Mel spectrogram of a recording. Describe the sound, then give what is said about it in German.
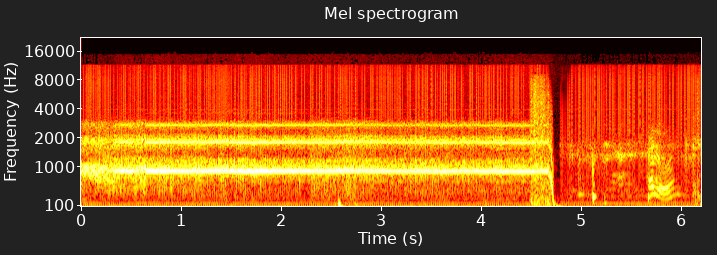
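A steady, piercing radio tone from the Sputnik 2 satellite, with buzzy overtones, holds unbroken for about four and a half seconds over static, then drops away in a quick downward sweep before faint voices follow. “Sputnik 2 mit seinem Piepen und der Hund Leica war hier angeblich zu hören im SWR 2 Archivradio”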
